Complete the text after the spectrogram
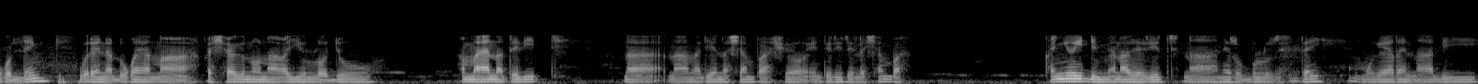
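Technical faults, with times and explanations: No technical faults are audible.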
